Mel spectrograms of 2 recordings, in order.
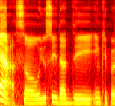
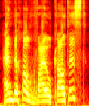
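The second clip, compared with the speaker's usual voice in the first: loud, high German guard bellow; screaming at the top of his lungs; 6 semitones higher, 5 dB louder than usual. Acted. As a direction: roar it at the stranger with full lungs. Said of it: "he screams at the top of his lungs".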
